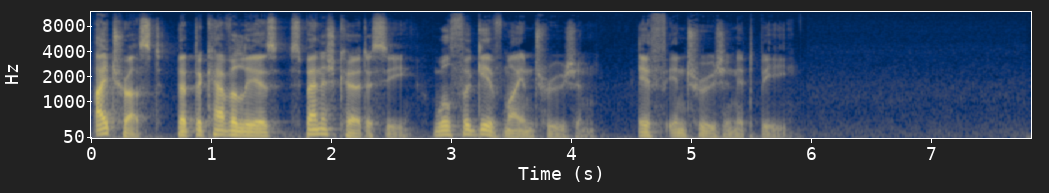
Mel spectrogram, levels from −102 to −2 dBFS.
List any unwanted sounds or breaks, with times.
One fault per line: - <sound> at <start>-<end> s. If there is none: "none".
none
